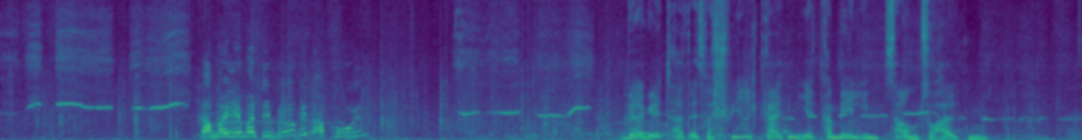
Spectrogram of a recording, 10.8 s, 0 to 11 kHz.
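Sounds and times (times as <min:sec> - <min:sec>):
herder whistling a melody: 0:00.0 - 0:01.9, 0:04.6 - 0:05.9, 0:08.6 - 0:10.8
speech: 0:02.0 - 0:03.8, 0:06.2 - 0:10.0.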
